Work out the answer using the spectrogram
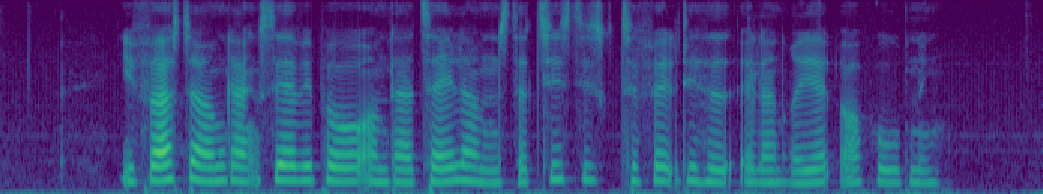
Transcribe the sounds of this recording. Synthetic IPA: ifɶɐsd̥əɒ̽mɡ̥ɑ̈ŋ̰se̝ɐ̰ʋipʰɒ̽ɒ̽md̥ɑ̈æɐt͡sʰɛːləɒ̽me̝nsd̥æt͡sʰisd̥isɡ̥t͡sʰe̝fel̰d̥iɦe̝ð̰ˠelɐe̝nʁɛel̰ɒ̽b̥hoːb̥ne̝ŋ

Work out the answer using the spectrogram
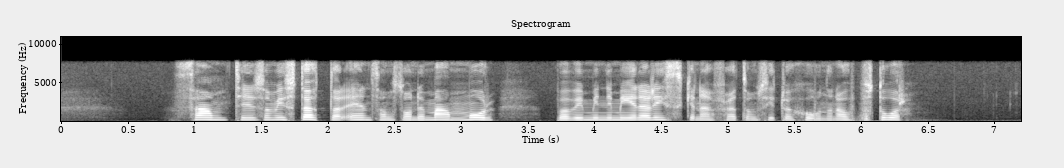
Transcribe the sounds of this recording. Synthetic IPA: samt̪ʰiːd̪ɪt̪sɔmvɪst̪œt̪ːaɾʔɛnsamst̪oːənd̪əmamːʊɾ | b̥œːɾvɪmɪnɪmeːɾaɾɪskəɳafœɾat̪̚d̪ɔmsɪt̪ɵaɧuːnəɳaɵpːst̪oːɾ

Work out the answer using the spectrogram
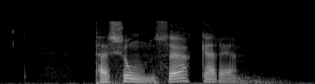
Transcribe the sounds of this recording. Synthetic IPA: pʰæʂuːnsøːkaɾə̰

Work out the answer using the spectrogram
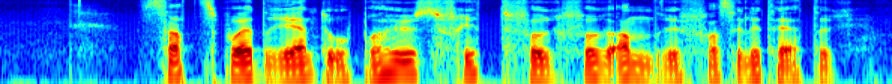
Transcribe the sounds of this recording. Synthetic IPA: sɑt̪spʰoːɛt̪ʁeːnt̪uːpəʁɑhʉːsfʁɪt̪fɔʁfɔʁɑ̰nd̪ʁəfɑsɪlɪt̪ʰḛːt̪əʁ

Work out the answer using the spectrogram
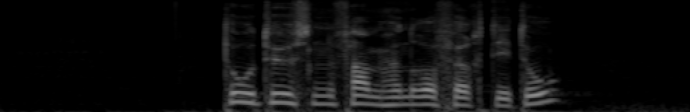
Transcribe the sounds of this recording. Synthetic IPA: t̪ʰuːt̪ʰʉːsn̩fɛmhʉnd̪ʁəoːfœʁt̪ɪt̪ʰuː

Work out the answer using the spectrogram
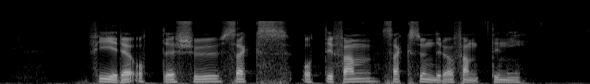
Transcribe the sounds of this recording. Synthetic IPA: fiːɾə̰ʔɔt̪əʃʉːsɛksɔt̪ɪfɛmsɛkshʉnd̪ɾəoːfæmt̪ɪniː

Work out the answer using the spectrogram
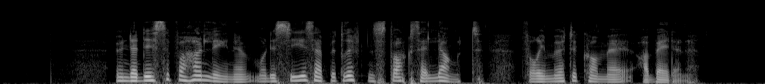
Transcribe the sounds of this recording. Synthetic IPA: ʉnd̪əd̪ɪsəfɔɦɑnd̪lɪŋənəmʔoːd̪eːsiːəsɑt̪̚bəd̪ʁɪft̪n̩st̪ʁɑksæːlɑŋt̪fɔʁiːmøːt̪əkʰɔmə̰ɑbæɪd̪ə̰nə̰

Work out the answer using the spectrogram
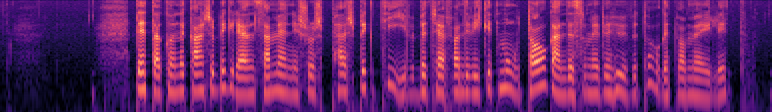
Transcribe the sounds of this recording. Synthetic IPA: d̪̥ɛt̪ːakɵnd̪əkʰanʂəbɛɡɾɛnsamɛnːɪʂʊʂpʰæʂpɛkt̪ʰiːvbɛt̪ʰɾɛfːand̪əvɪlkət̪muːt̪ʰːɑːɡand̪əsɔmøːvəɾɦʉːvɵd̪̚t̪ʰɑːɡət̪vaɾmœʏlɪɡt̪

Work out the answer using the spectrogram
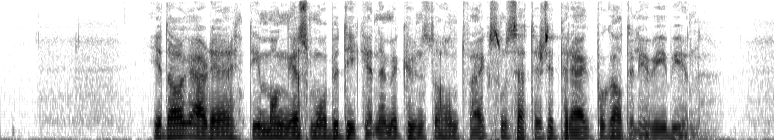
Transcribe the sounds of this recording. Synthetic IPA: iːd̪ɑːɡæːɖeːd̪̥iːmɑŋəsmoːbʉt̪ʰɪkənəmeːkʰʉnst̪oːhɔnt̪ʰʋæɾksm̩sɛt̪əʂɪt̪̚pʰɾeːɡpʰoːɡɑːt̪əliːʋəiːbyːən

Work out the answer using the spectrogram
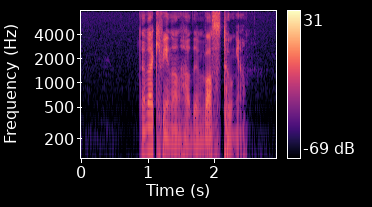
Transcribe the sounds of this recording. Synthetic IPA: d̪̥ɛnd̪æːɾkʰvɪnːanɦad̪ːəɛnvast̪ʰːɵŋːa̰

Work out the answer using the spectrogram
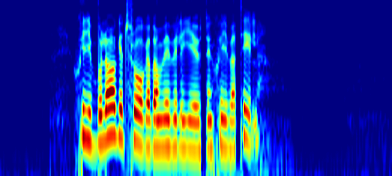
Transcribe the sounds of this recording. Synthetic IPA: ɧiːvbuːlɑːɡət̪fɾoːɡad̪əɔmvɪvɪlːəjeːʉ̟ːt̪ɛnɧiːvat̪ʰɪl

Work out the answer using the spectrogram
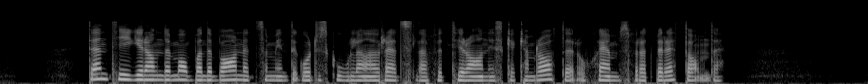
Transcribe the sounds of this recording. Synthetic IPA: d̪̥ɛnt̪ʰiːɡəɾɔmd̪ɛmɔbːad̪əbɑːɳət̪sɔmɪnt̪əɡoːʈʰɪlskuːlanavɾɛd̪slafœʈʰʏɾɑːnɪskakʰamɾɑːt̪ə̰ɾʔɔ̰kɧɛmsfœɾat̪̚bɛɾɛt̪ːaɔ̰md̪ɛ

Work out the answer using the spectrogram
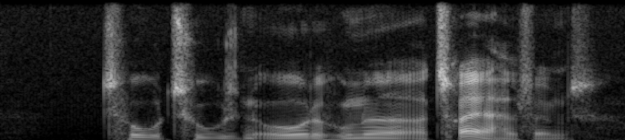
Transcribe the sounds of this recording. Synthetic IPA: t͡sʰo̝̰ːt͡sʰṵːsn̩ɔ̽ːɾəɦunɐð̞ˠɒ̽t͡sʰʁɛ̰ːɐɦælfem̰s

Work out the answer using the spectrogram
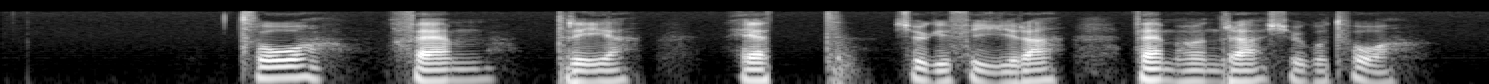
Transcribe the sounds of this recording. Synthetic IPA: t̪ʰvoː | fɛm | t̪ʰɾeː | ɛt̪ɕʉ̟ːɡʊfyːɾa | fɛmhɵnd̪ɾaɕʉ̟ːɡʊt̪ʰv̥oː

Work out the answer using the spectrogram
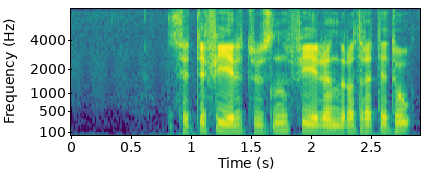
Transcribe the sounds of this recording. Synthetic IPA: sœt̪ɪfiːɾət̪ʰʉːsn̩fiːɾəhʉnd̪ɾəoːt̪ʰɾɛt̪ɪt̪ʰuː

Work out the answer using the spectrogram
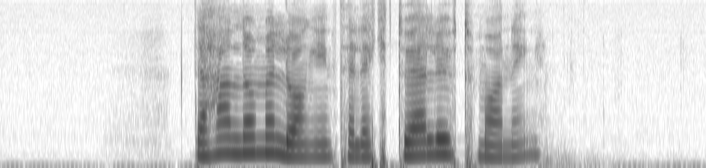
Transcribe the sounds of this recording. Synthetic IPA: d̪̥ɛɦand̪laɾɔmɛnlɔŋːɪnt̪ʰɛlɛkt̪ɵɛlːʉ̟ːt̪mɑːnɪŋ

